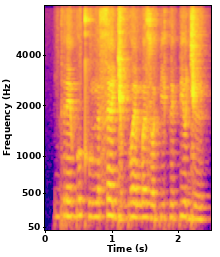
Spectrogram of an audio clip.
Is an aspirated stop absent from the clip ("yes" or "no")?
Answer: no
